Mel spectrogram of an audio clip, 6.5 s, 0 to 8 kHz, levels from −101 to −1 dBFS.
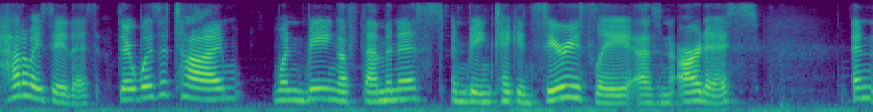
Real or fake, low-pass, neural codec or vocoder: real; 7.2 kHz; none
